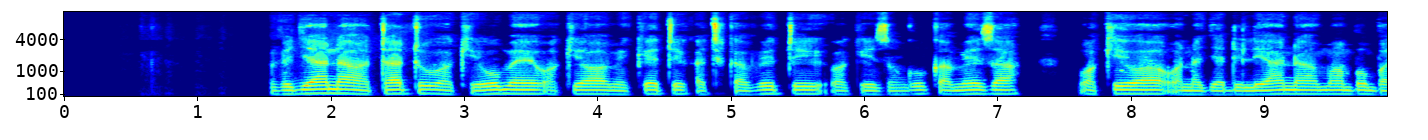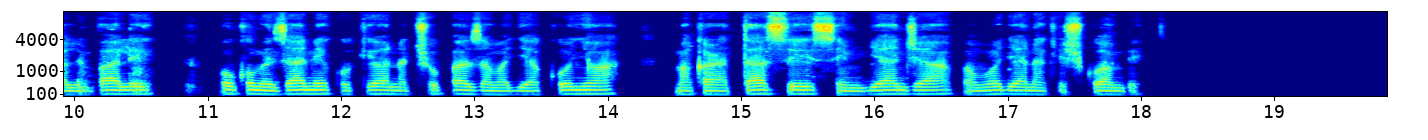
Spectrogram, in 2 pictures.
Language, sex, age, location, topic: Swahili, male, 25-35, Dar es Salaam, education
